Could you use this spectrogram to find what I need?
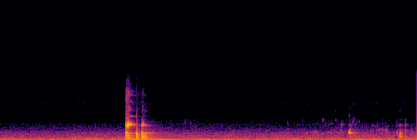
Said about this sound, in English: Here, have one more bite of this and I'll pour you some juice. Good. Okay. Now I'm going to pour you some juice.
